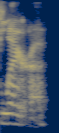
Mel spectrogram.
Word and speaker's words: Lara: It's Lara.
